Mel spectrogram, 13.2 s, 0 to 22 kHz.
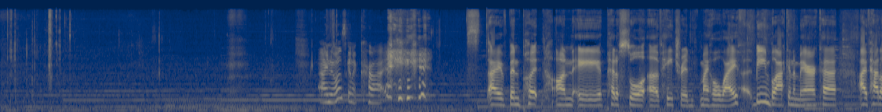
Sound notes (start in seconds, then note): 1.1 soft music; 5.8 chuckles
